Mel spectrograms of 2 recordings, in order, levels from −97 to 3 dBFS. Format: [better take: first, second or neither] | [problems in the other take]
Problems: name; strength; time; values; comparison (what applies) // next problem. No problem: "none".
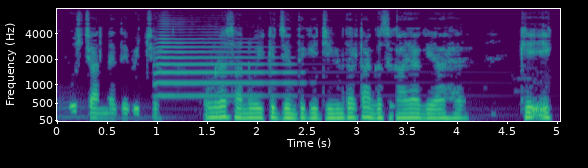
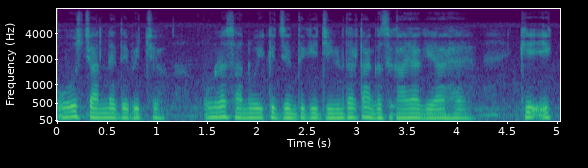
second | noise reduction (classical method spectral subtraction)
